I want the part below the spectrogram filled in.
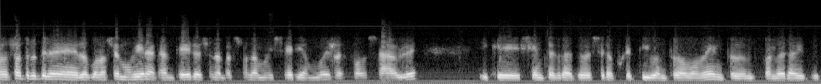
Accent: General Belgrano, Formosa, Argentina; En General Belgrano, Formosa, que es la central del Mocafor y de paso es mi pueblo natal también.

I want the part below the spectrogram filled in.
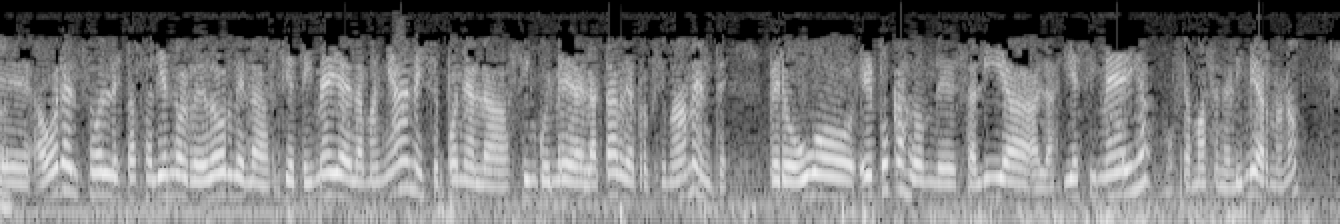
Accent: San Fernando, Buenos Aires Province, Argentina; now in Buenos Aires, Argentina; Yo soy de San Fernando, o sea, la mayor parte de mi vida viví en San Fernando, pero bueno, ahora vivo en Núñez, en Capital.

